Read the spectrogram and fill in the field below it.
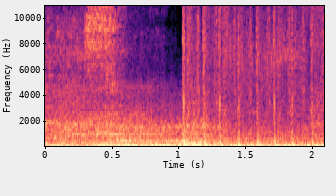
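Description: A gun fires rapidly in loud bursts.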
